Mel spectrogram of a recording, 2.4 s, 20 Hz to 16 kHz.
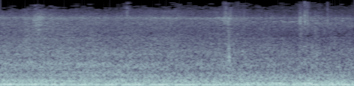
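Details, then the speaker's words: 1988 Corvette V8 at its first start after sitting almost two years in the shop; it holds a steady, even low burble at idle with no misses, knocks or ticks, idling fine. "idling okay but man she is dirty first time she's been out of that shop in almost two years"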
